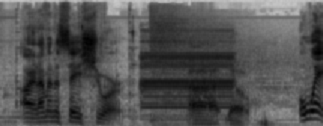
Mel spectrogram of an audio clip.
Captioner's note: buzzer drones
